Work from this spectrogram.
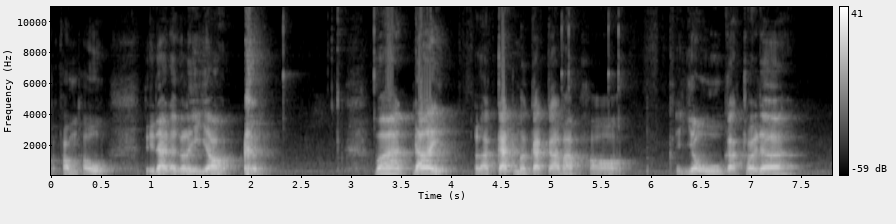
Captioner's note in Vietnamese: hắng giọng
